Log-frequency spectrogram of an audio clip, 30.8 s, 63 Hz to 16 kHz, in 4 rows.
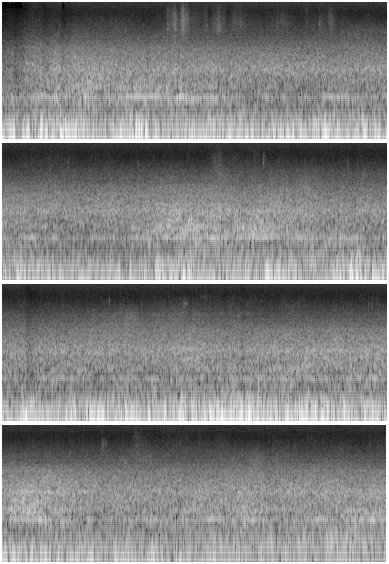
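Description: Boeing 747-400 Combi's four General Electric CF6 turbofans running at taxi idle: a steady low rumble with a constant droning tone as the jet rolls slowly onto its stand.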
